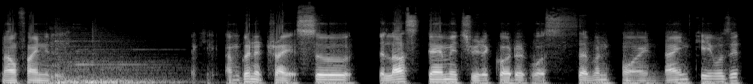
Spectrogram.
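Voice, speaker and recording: A man doing casual live gameplay commentary as a streamer, haltingly thinking out loud. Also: on the low side. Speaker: gaming streamer. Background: game music.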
